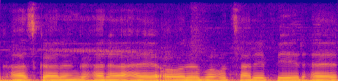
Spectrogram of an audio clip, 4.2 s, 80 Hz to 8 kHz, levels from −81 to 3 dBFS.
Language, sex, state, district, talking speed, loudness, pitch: Hindi, male, Odisha, Malkangiri, 140 wpm, -15 LUFS, 110 Hz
